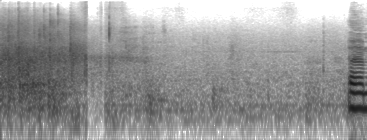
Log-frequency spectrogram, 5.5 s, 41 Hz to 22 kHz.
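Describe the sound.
A short burst of audience applause at Y2025, welcoming a woodworker and miller, dense and fairly loud, cuts off after about a second. A quieter stretch follows, then a voice or tone rises abruptly at the end.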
